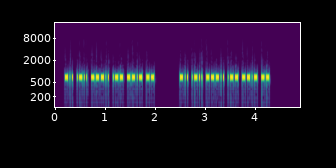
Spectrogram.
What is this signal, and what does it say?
Morse code, heard as a keyed tone, about 47 wpm, 700 Hz. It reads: DL8WQM DL8WQM
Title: DXCC-100 Call Signs - 6 Characters - Repeated 2x - 50wpm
